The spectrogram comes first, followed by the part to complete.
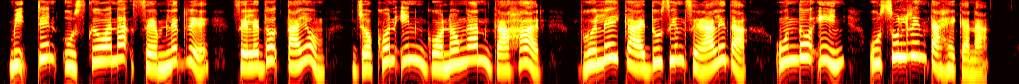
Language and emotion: Santali, happy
